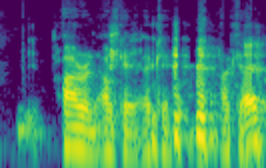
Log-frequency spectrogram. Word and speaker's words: Aron: wanting to speak to for quite a while aaron ra uh erin how are you doing it's all right it's aaron okay okay okay i have to correct absolutely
